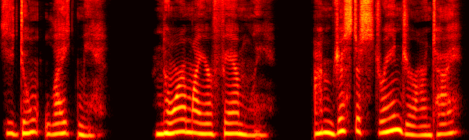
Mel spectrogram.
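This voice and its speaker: A woman's voice: on the high side, moderate pace, dark tone, no echo, studio quality, natural voice. A woman playing a guarded, cynical runaway girl in an anime fan dub, blunt and distrustful. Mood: guarded, challenging. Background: music.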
